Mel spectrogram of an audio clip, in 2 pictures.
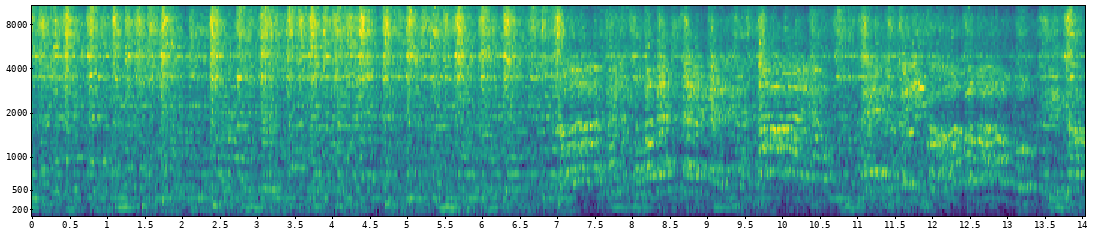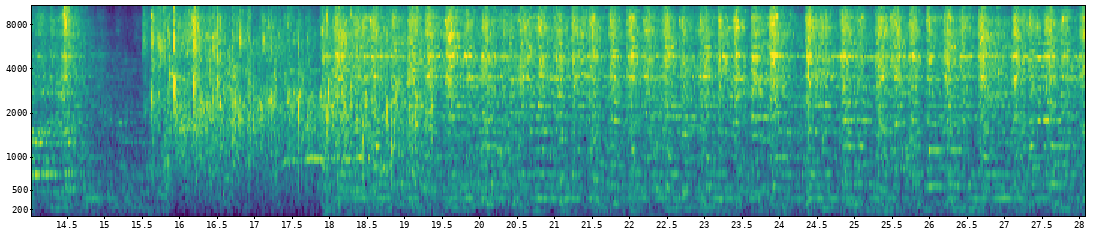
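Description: An ensemble of citaras, fretted folk table zithers, strummed together in a folk tune. For several seconds in the middle, voices sing along. About halfway through, the steady chording breaks off briefly into a noisy stretch before the ensemble resumes.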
